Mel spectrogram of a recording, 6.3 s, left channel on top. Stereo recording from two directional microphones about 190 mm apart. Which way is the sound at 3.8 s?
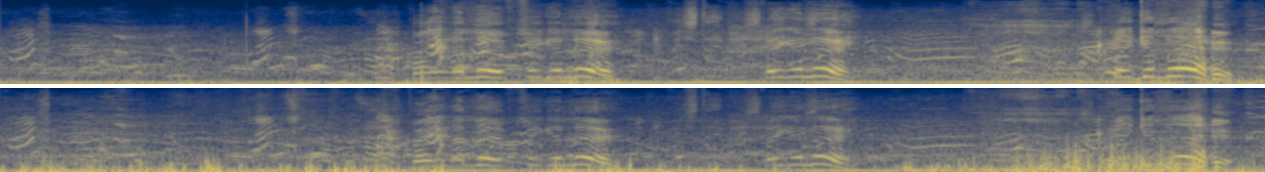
25° left (ahead or behind).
